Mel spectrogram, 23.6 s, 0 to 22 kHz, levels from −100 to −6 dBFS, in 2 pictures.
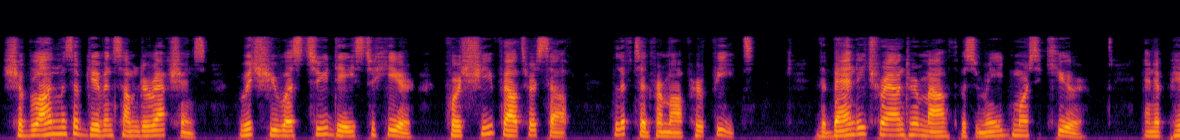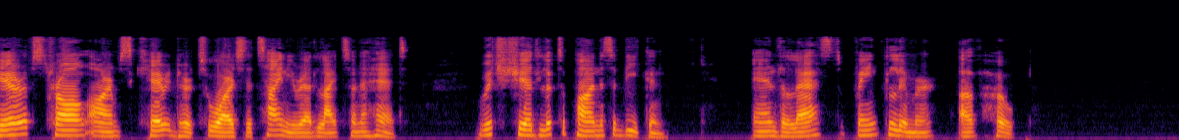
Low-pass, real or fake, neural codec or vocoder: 7.2 kHz; real; none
